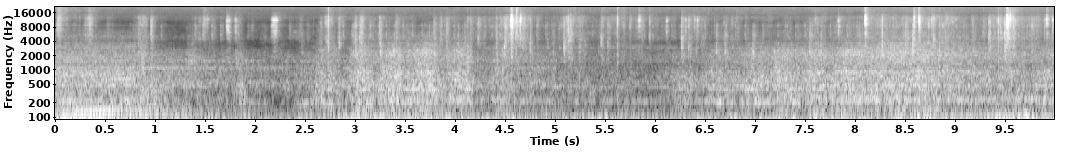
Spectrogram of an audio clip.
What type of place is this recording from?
bus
